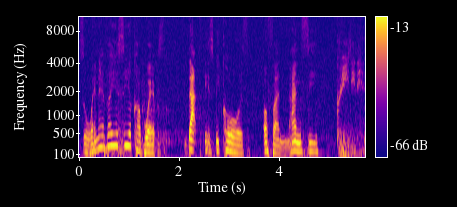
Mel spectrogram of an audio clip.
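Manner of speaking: soft whisper, a little quick; whispered moral. A narrator's reading. Storyteller whispers the moral to listeners, hushed. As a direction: confide the lesson in a whisper.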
